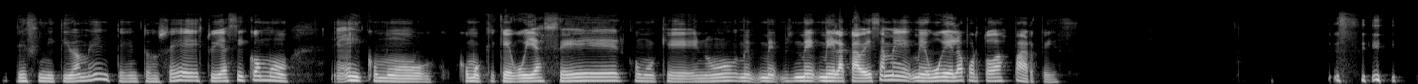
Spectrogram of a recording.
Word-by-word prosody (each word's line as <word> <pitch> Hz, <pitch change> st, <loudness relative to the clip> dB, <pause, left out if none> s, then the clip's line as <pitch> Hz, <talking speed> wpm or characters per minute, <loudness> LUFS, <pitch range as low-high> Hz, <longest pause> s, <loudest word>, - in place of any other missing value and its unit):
Definitivamente, 155 Hz, -, -3 dB
entonces 140 Hz, +5 st, -3 dB
estoy 165 Hz, -3 st, -1 dB
así 160 Hz, +4 st, -1 dB
como, 185 Hz, -6 st, 0 dB, 0.4 s
ey, 175 Hz, +5 st, +1 dB
como 135 Hz, -5 st, 0 dB, 0.2 s
como, 155 Hz, -2 st, -1 dB
¿que 145 Hz, -, -12 dB
qué 145 Hz, -, +3 dB
voy 145 Hz, +3 st, +4 dB
a 160 Hz, -, +3 dB
hacer?, 170 Hz, +2 st, +1 dB
como 150 Hz, -4 st, -5 dB
que 135 Hz, -3 st, -2 dB
no 155 Hz, +4 st, 0 dB
me 160 Hz, -1 st, -1 dB
me 155 Hz, 0 st, -1 dB
me 165 Hz, +3 st, +1 dB
me 165 Hz, -1 st, +4 dB
la 155 Hz, -1 st, +3 dB
cabeza 155 Hz, +4 st, +3 dB
me 200 Hz, -4 st, +2 dB
me 160 Hz, 0 st, +2 dB
vuela 175 Hz, +3 st, +4 dB
por 175 Hz, -2 st, -4 dB
todas 170 Hz, +1 st, -1 dB
partes. 120 Hz, -9 st, -6 dB, 2.5 s
Sí. 185 Hz, -3 st, -8 dB
160 Hz, 125 wpm, -17 LUFS, 145-170 Hz, 2.5 s, voy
